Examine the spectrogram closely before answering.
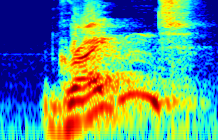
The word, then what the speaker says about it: Greitens: picture up there and and how do I pronounce his name g rei t en s Greitens Greitens okay governor missouri governor of Greitens die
